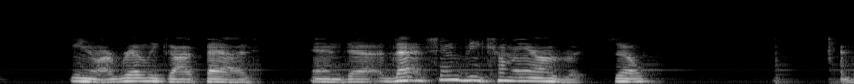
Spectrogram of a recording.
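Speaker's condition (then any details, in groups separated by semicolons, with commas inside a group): Multiple sclerosis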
